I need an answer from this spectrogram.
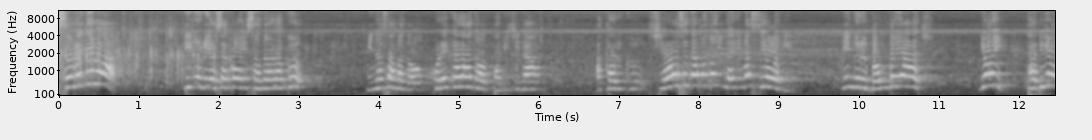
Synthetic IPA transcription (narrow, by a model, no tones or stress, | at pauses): so̞ɾe̞d̪e̞βa | ɾʲiŋɡɯ̟ɾɯ̟josakõɲisanoɾakɯ̟ | mʲinasamano̞ko̞ɾe̞kaɾano̞t̪abʲiʑiɡaː | kaɾɯ̟kɯ̟ɕiaβase̞namo̞no̞ɲ̟inaɾʲimasɨjo̞ːɲ̟i | ɾʲiŋɡɯ̟ɾɯ̟bõ̞mbajad͡ʑi̥ | jo̞it̪abʲio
